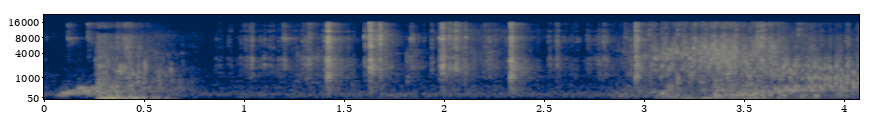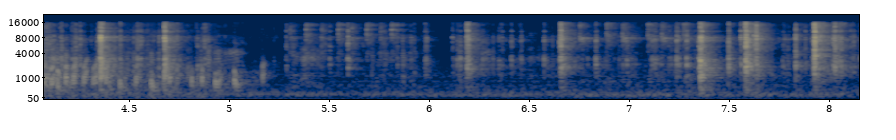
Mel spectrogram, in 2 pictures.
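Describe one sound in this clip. Short game sound effects click and chirp repeatedly.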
